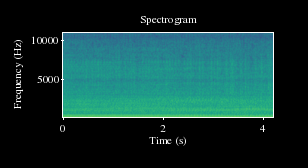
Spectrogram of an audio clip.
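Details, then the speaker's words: 1984 Pontiac Fiero Indy restoration project car at idle: loud steady idle with a faint, uneven light rattle over the low pulse. Something sounds loose but the cause is unknown; otherwise it runs alright. "Starts and runs still. It's got a little bit of a rattle. Other than that, it runs alright."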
